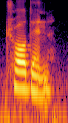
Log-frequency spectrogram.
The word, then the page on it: trodden: American English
